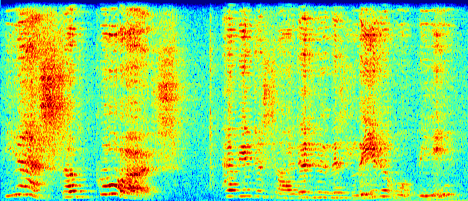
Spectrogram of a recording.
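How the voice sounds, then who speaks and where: A woman playing an excitable, indignant raven with theatrical exclamations and harsh caws in a readers theater folktale. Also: high-pitched, slow, full character voice. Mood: curious. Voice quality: harsh cawing outbursts. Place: library room at a live reading. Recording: roomy, distant live recording with noise.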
